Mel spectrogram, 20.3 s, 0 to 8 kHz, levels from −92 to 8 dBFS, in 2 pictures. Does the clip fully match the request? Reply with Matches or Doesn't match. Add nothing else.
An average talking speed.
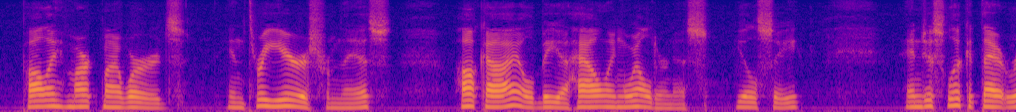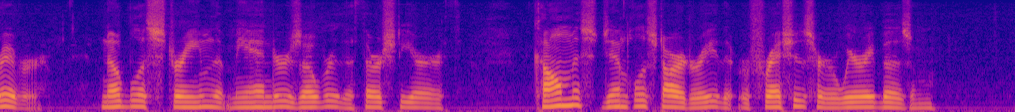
Doesn't match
